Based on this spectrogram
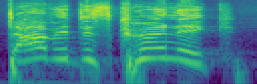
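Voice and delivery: high, slow urgent announcement of the deaths; urgent messenger. Acted. Messenger bursting through the door with terrible news, urgent and high.

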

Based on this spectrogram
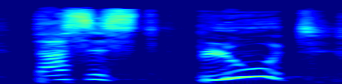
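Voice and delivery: Moabites cry out. A narrator's reading. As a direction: cry it out as the Moabites seeing blood. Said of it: "riefen die Moabiter".

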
